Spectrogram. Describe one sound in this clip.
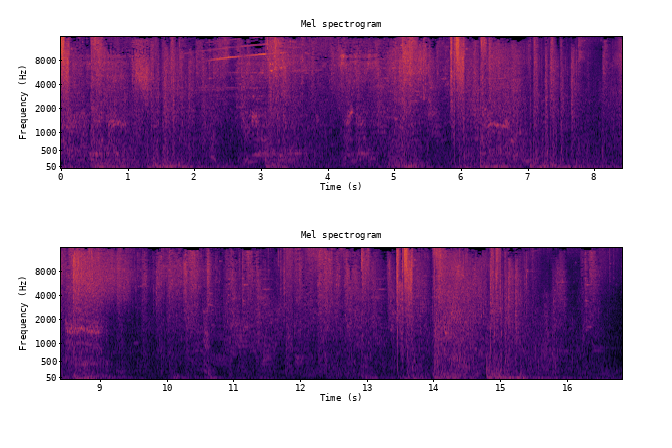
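Explosions crackle with showers of sparks.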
